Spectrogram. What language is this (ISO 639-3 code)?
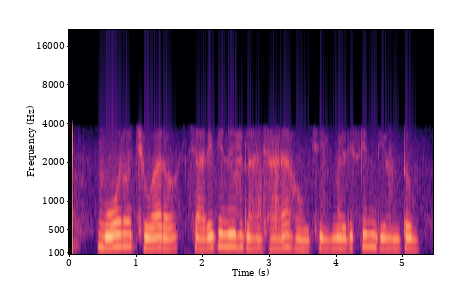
ori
